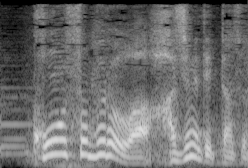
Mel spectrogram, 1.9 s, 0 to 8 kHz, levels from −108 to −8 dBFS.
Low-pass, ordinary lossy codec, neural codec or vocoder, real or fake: 7.2 kHz; MP3, 32 kbps; autoencoder, 48 kHz, 32 numbers a frame, DAC-VAE, trained on Japanese speech; fake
